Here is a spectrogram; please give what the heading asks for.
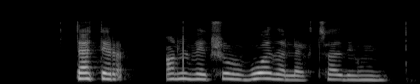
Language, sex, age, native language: Icelandic, male, 11, Icelandic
